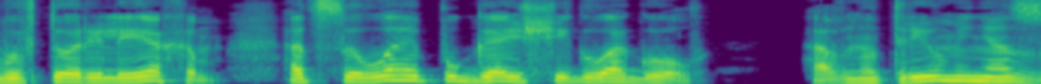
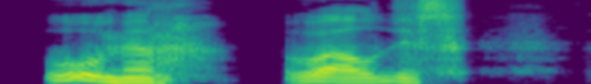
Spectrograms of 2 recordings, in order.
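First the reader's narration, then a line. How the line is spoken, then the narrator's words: Forced out. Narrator (Russian): выдавил Сергей Евгеньевич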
